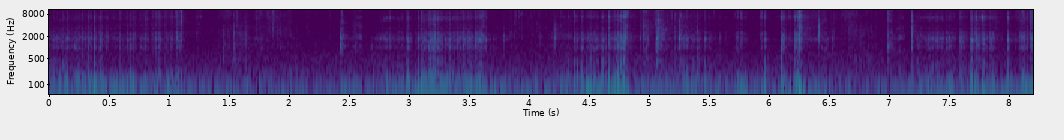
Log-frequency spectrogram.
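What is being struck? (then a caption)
Round bar of soap scraped with a blade. A solid, round, dry pink bar of soap is scraped with a utility knife blade, piling up fluffy shavings. The clip is a steady run of short, dry scraping strokes with a bright, crisp rasp over a low rumble, with a few sharper clicks standing out.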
